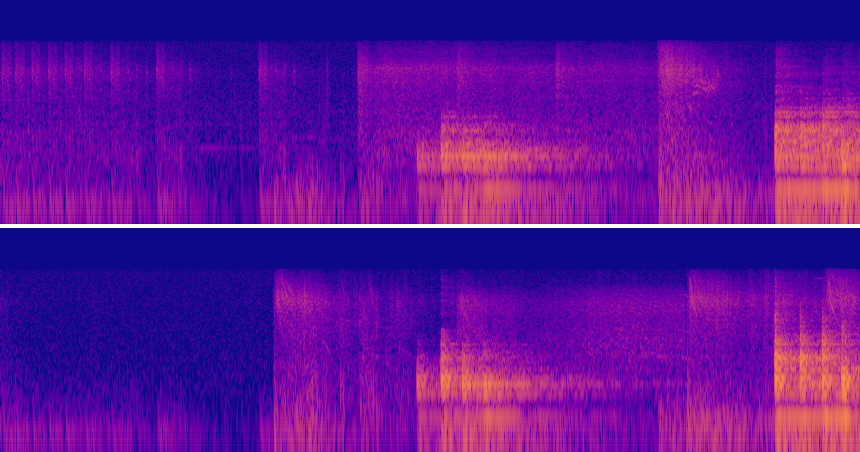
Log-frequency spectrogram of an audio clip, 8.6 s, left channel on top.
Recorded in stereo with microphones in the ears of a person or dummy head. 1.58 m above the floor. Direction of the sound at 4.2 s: 55° right (ahead or behind).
